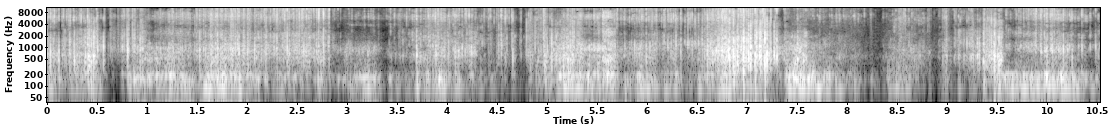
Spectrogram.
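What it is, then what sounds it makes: Foam microphone windscreen being scratched. Long green stiletto nails scratch fast across a round purple foam microphone cover. The result is a dense, continuous crackling scrape, heavy in low rumble, that swells and dips in bursts with brief gaps.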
